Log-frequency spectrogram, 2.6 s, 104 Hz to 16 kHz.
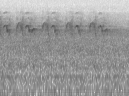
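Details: A male blue-and-white flycatcher sings on Kanazawa forest road at Lake Miyagase, Japan, 3 May 2020: high, looping whistled notes that rise and fall, repeated about twice a second over faint outdoor background noise.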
